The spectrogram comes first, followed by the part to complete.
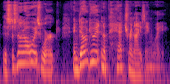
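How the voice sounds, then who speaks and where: A woman's voice: mid-range voice, sing-song, fairly quick, gravelly, darkish tone, breathy edge. A woman hosting a caregiving channel, talking casually to the camera in a loose, rambling way with many fillers and restarts.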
